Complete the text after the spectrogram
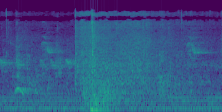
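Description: A child jumps into water with a loud splash.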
